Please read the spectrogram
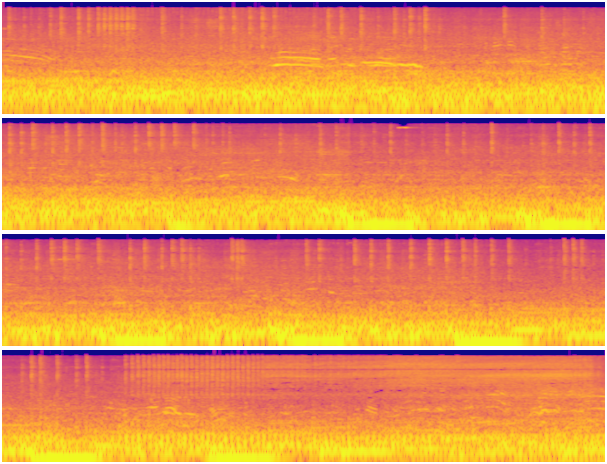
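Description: Motorcycles and scooters riding slowly past in a convoy, their engines making a steady low rumble, with people's voices calling out over them in the first few seconds.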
